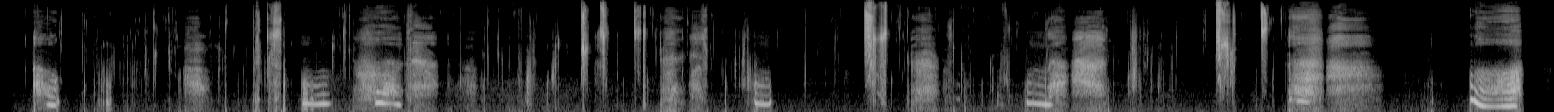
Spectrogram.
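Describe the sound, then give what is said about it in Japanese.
Wet mouth sounds of licking a ring finger: many short, moist smacking and slurping bursts, each lasting a second or two, separated by brief silent pauses and kept fairly quiet throughout. “次は、薬指を舐めてみましょう。”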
